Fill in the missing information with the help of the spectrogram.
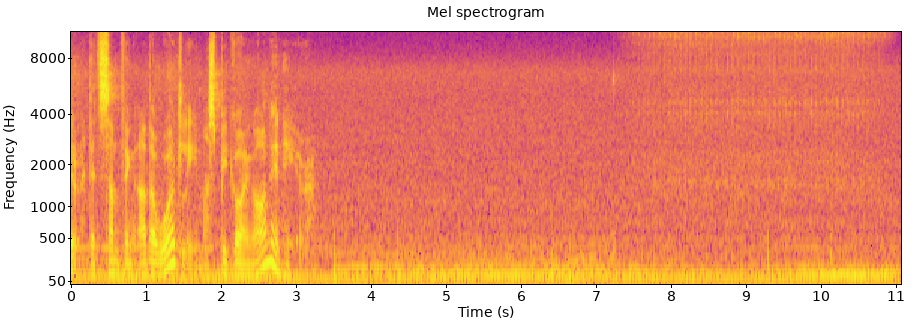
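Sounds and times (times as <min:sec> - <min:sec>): low droning hum: 0:00.0 - 0:11.0.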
